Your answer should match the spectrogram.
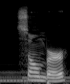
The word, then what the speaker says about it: Sombre: told yesterday that uh the way it is spelled is the European way of spelling Sombre. Sombre, excuse me. Not Sombre. Sombre.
